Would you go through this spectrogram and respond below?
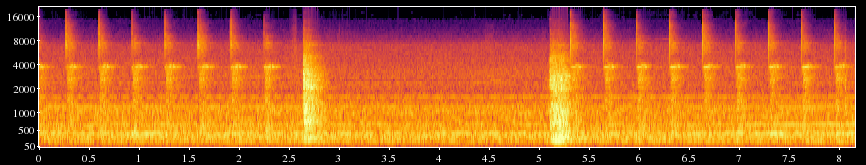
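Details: Picosecond (PicoWay) laser tattoo removal on a numbed patient's first session: sharp, evenly spaced snapping clicks over steady machine hum, with two louder hissing bursts as laser pulses shatter ink.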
